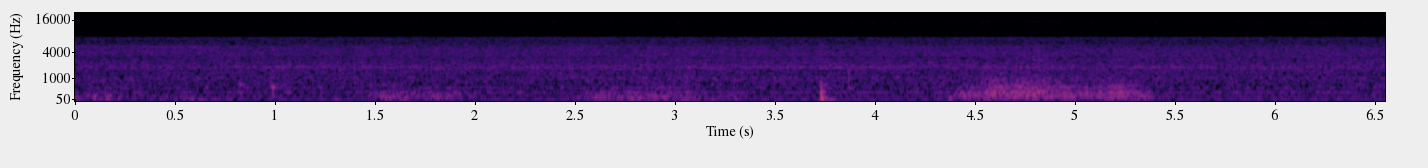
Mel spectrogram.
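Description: Low steady hiss of room tone with a faint hum, broken by one short click about halfway through and a brief muffled sound a little after it.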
